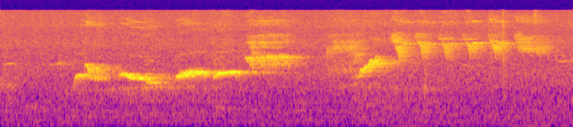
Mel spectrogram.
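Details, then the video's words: Common blackbird (Turdus merula) singing: a low, mellow fluted warble rising and falling, followed by a higher, thinner twittering flourish with rapid squeaky notes at the end. "Blackbird song - Turdus merula - შავი შაშვი"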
